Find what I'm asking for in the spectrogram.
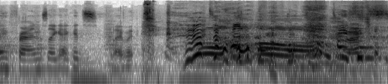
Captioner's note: laughs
